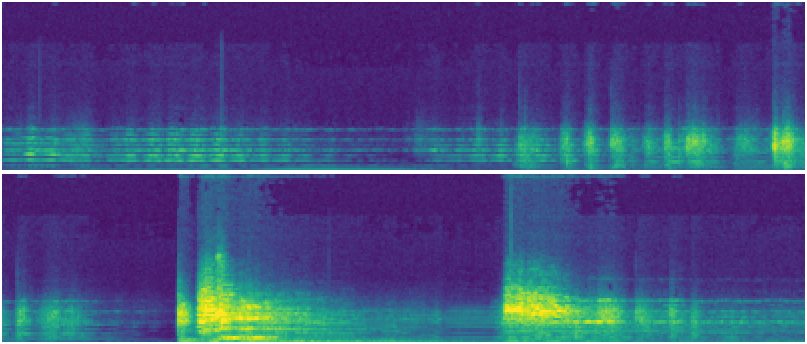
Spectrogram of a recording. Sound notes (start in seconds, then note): none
